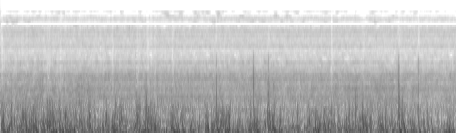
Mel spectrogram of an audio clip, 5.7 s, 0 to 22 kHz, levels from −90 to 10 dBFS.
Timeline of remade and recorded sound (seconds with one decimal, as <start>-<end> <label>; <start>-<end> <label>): 0.0-5.7 remade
